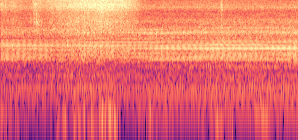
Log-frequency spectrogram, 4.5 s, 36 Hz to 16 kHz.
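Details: Bridge SB-3500 DP amplifier under repair: steady low buzzing hum with a thin high whine on top, constant in pitch and level; the amplifier is putting mains hum into the speaker.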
